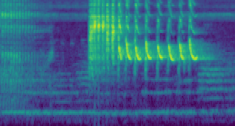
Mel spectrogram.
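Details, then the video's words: Kalimantan cucak ijo, or green leafbird, bursts into a harsh note, then about eight clear, rapid descending chirps over a constant low hum. "Burung cucak ijo asli kalimantan"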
